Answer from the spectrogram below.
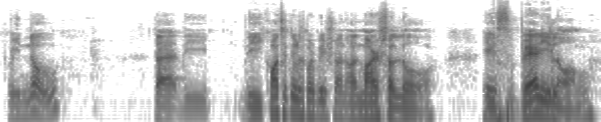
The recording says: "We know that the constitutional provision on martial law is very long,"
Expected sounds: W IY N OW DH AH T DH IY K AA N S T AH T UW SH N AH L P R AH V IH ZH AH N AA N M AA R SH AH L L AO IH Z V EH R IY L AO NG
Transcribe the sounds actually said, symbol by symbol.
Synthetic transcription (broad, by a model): W IY N OW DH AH T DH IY K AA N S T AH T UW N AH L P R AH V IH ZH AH N AA N M AA R SH AH L L AO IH S V EH R IY L AO NG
